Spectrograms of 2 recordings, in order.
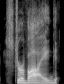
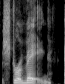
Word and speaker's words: stravaig: I found it pronounced two different ways. One pronunciation is Stravag, and the other is Stravag. And I got this word. – Say these words again. – Stravag or Stravag.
